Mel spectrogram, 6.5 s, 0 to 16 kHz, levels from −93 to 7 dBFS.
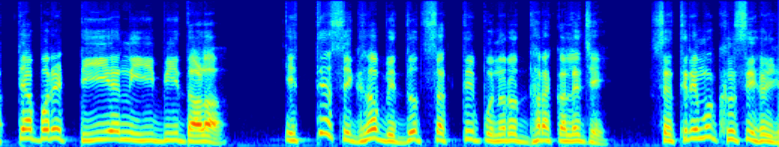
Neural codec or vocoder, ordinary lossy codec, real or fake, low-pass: none; Opus, 24 kbps; real; 14.4 kHz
